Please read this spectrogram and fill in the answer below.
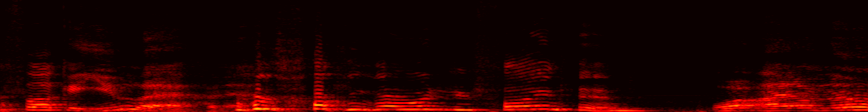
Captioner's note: laughing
